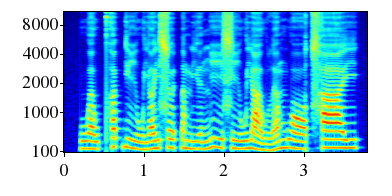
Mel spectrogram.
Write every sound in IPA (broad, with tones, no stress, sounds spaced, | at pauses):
w ɐ˨ w pʰ ɐ˥ k̚ j iː˨˩ w j ɐ˥ j s ɵ˥ t̚ ɐ˧ m j ɪ˨˥ ŋ iː˨˧ s iː˨˧ w j aː˨˩ w l ɐ˥ m w ɔː˧ t͡sʰ aː˥ j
